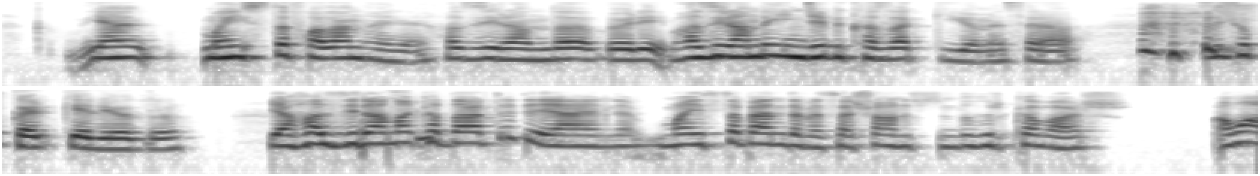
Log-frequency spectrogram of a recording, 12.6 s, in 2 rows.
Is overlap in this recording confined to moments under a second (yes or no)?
yes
